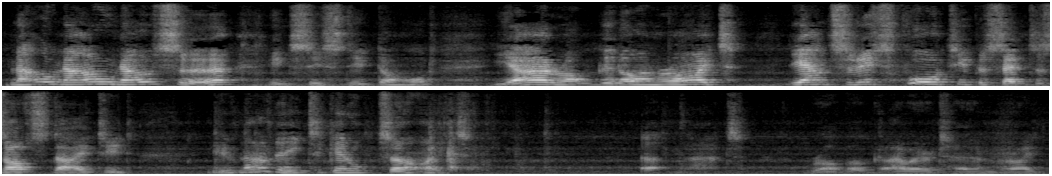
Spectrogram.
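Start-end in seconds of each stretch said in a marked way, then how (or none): 0.1-11.4 insistent protest. Acted. Donald insisting to the boss he is right, raised voice. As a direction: stand your ground, raised voice.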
